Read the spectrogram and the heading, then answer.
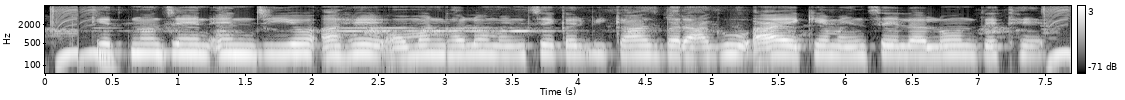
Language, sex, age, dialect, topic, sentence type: Chhattisgarhi, female, 18-24, Northern/Bhandar, banking, statement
